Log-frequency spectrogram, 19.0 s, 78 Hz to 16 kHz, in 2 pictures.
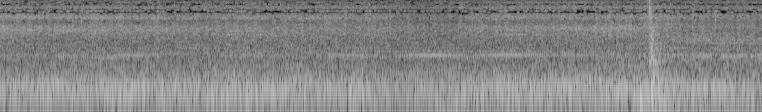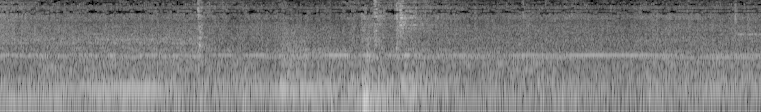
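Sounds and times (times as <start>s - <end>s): baler pump motor hum: 0.0s - 19.0s.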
